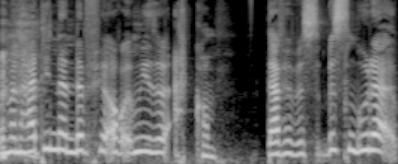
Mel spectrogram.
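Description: A woman with a slight Berlin accent speaks at a very fast pace. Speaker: podcast co-host. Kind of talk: casual chat.

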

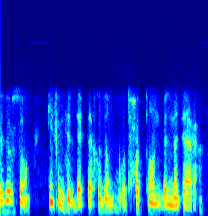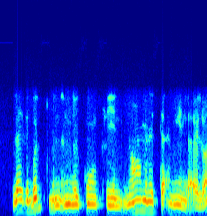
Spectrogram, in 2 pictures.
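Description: Man's medium-pitched voice with ordinary pitch variation at a moderate pace. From Syria, Damascus. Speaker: dentist and asylum seeker. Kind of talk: interview.

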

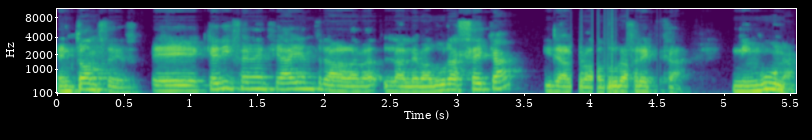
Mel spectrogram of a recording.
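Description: A man speaks in a plain, everyday voice, fairly high in pitch, at a moderate pace with ordinary pitch variation. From Spain, Huelva (Andalusia). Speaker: home baker. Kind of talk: tutorial.

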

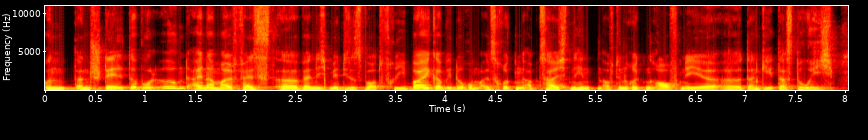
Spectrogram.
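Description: A man at a fairly high pitch, with lively intonation, a moderate pace and hardly any pauses. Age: 60s. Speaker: journalist, former magazine editor. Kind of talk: interview. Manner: hesitant with fillers.

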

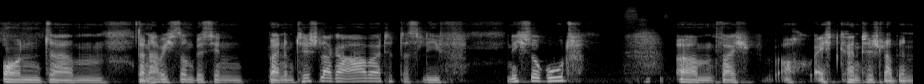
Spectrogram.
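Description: With a bright, sharp tone, a man talks fairly slowly at a fairly low pitch and ordinary pitch variation. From Hamburg, northern Germany. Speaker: guitar maker. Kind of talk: interview. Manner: halting, many filler words.

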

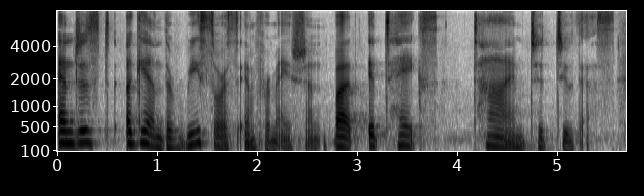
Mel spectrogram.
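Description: In a very clean recording with a silent background, the words come at a fairly slow pace. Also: woman. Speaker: community organization leader. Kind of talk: interview.

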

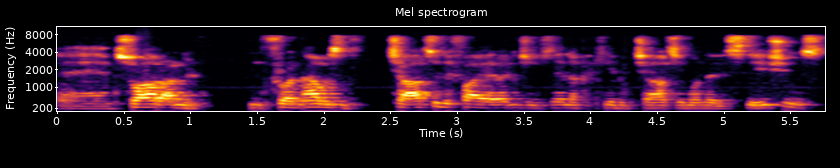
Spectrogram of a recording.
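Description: A man in a Glaswegian accent at medium pitch and a fairly quick pace, monotone and flat, over noticeable background noise. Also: hardly any pauses. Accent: Scottish, Glaswegian. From Scotland. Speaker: musician, singer in a band. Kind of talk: casual interview chat.

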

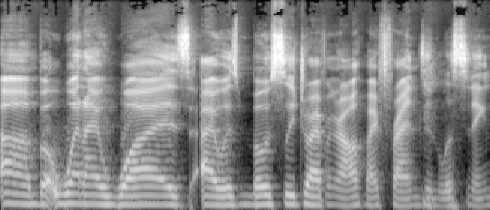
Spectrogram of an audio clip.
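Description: Music plays behind a woman with a very deep, low pitch. She talks at a very fast pace with fairly even intonation. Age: 20s. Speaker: comedian. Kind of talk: stand-up style live podcast chat. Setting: stage with audience.

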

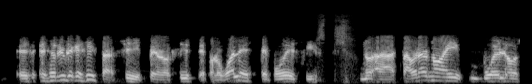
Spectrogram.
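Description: A man at a fairly quick pace, his loudness very even. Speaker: podcaster and father. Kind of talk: casual chat.

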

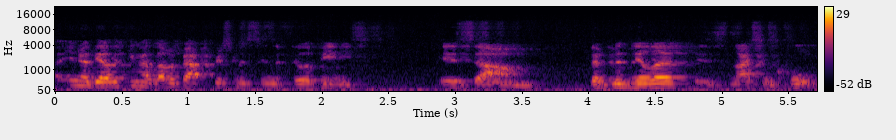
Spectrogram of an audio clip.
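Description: Amid audible room echo, a fairly high-pitched man with an Australian accent talks at a fairly quick pace, with ordinary pitch variation and big swings in loudness. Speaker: diplomat. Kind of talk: interview. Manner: halting.

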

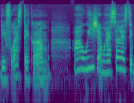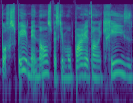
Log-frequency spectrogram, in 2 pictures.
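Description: A woman at a moderate pace, very wide pitch swings, very even loudness, a dry, close sound with no echo, and a very clean recording with a silent background. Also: medium pitch for a woman. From Quebec (Longueuil, Montreal area). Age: 30s. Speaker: storyteller sharing a personal story. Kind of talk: personal testimony.

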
